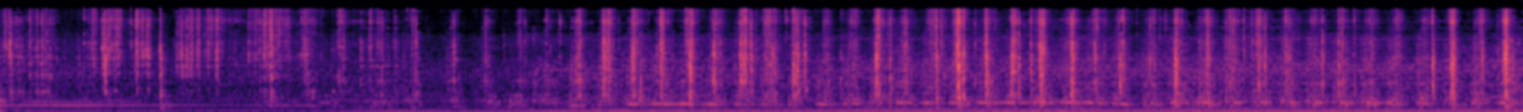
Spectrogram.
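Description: Hydraulic log splitter running with a steady low hum and a whine that steps up in pitch and grows louder about six seconds in. Over it comes rapid cracking and snapping as a fibrous, root-covered tree stump is forced through the steel wedge and splits apart.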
